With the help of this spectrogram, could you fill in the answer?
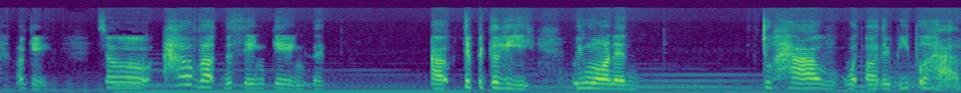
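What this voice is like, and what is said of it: Mumbling speech. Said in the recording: “I'm mumbling.”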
